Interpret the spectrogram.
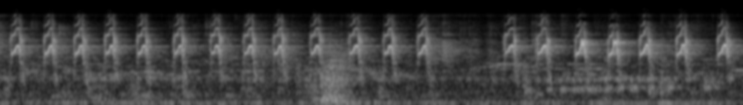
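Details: Munia chicks calling as they are hand-fed in a home: rapid, regular high chirps that pause briefly after a muffled rustle, then resume quickly.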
